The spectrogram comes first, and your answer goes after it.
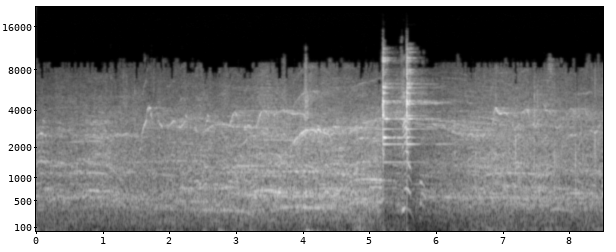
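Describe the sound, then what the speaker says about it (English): Restless crowd murmur fills a boxing arena during a slow middle round of the Juan Manuel Marquez versus Orlando Salido fight, a steady broad hubbub with a short burst of shouts and clinks near the end, under commentary. "as the crowd here gets restless"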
